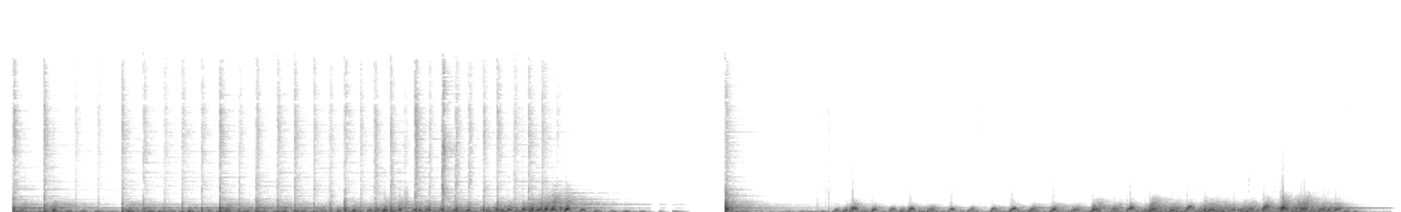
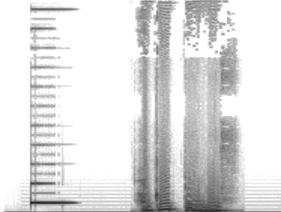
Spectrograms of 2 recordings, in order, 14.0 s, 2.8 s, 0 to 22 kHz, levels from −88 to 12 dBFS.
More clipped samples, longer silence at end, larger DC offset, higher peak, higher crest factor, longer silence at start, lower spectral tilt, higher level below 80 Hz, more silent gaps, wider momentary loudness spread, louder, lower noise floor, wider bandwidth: neither; about the same, 0.35 s vs 0.45 s; second, under 0.1% vs 1%; about the same, -4 dBFS vs -4 dBFS; first, 24 dB vs 8 dB; second, 0.15 s vs 0.3 s; first, -9 dB/octave vs -6 dB/octave; second, -46 dBFS vs -38 dBFS; first, 6.93-6.97 s vs none; first, 16 LU vs 10 LU; second, -29 LUFS vs -11 LUFS; about the same, -61 dBFS vs -62 dBFS; second, 16 kHz vs over 20 kHz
